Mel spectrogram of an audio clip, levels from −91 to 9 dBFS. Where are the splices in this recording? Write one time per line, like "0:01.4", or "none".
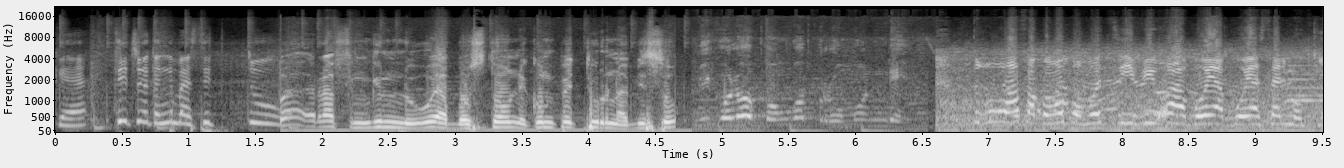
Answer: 0:01.6
0:04.8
